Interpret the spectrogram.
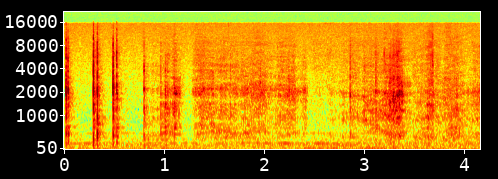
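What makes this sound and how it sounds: Long, dark-painted fingernails tap and scratch the printed cardboard surface of a small matchbox of 250 wooden matches, likely full and closed, held in both hands. A few sharp, dry taps open the clip, followed by a steady, soft scratching and rubbing across the cardboard.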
